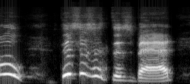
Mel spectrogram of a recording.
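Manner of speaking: contented, happy, swooping sing-song, slow and unhurried. Acting out a candy eater's first reaction: imitating someone all happy. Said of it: "all happy".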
